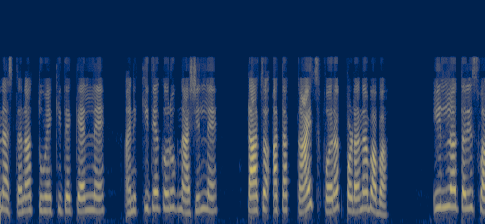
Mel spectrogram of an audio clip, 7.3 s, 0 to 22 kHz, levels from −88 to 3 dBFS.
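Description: Speech runs throughout with a rough, hissy halo and smeared underwater texture, with nothing above 7.7 kHz; that coarse, noise-filled sound points to the likely cause, Nellymoser compression, at a low rate around 32 kbps. At 4.08 s a brief pre-echo puts hiss just before a sharp attack, spread over about 16 ms and tied to that onset rather than constant like the codec's haze.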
